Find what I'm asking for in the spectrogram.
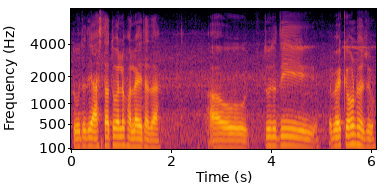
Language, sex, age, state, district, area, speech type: Odia, male, 18-30, Odisha, Ganjam, urban, spontaneous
